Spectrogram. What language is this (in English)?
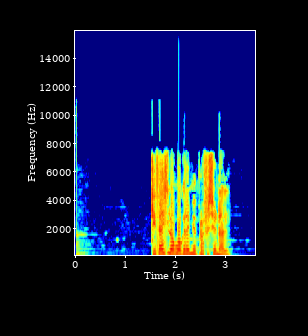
Galician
